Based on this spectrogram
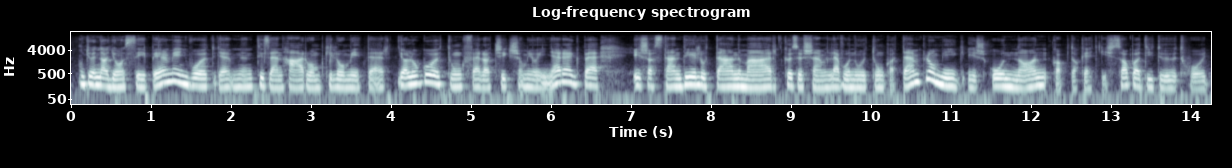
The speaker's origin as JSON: {"language": "Hungarian", "country": "Romania", "said": "szombaton volt maga a csíksomlyói búcsú, nagyon korán keltünk, hogy odaérjünk az én szülőfalumba"}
